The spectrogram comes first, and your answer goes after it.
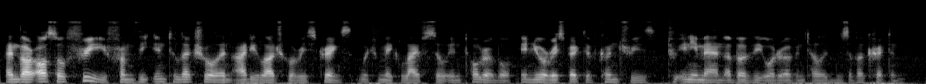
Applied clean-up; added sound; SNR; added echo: none; none; none; none.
